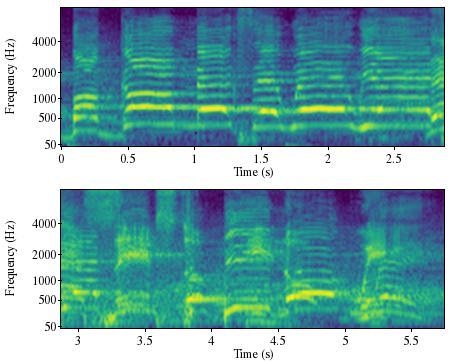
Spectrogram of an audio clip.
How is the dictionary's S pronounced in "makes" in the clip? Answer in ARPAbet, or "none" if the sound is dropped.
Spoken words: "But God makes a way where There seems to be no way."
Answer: S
